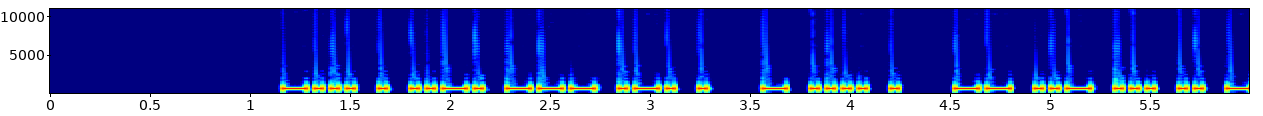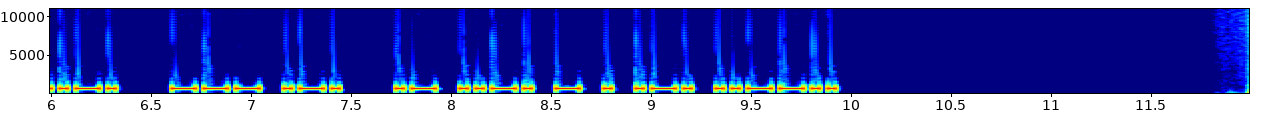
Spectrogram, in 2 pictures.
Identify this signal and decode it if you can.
Morse code, heard as a keyed tone, about 30 wpm, 700 Hz. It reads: BEFORE THE MUSIC OR AFTER?
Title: Sentences from Top 1000 Words - Review Part 1 - 30wpm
